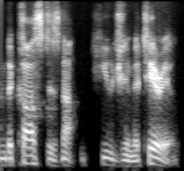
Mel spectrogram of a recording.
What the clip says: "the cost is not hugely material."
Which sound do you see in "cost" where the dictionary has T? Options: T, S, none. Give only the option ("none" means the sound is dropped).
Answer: T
